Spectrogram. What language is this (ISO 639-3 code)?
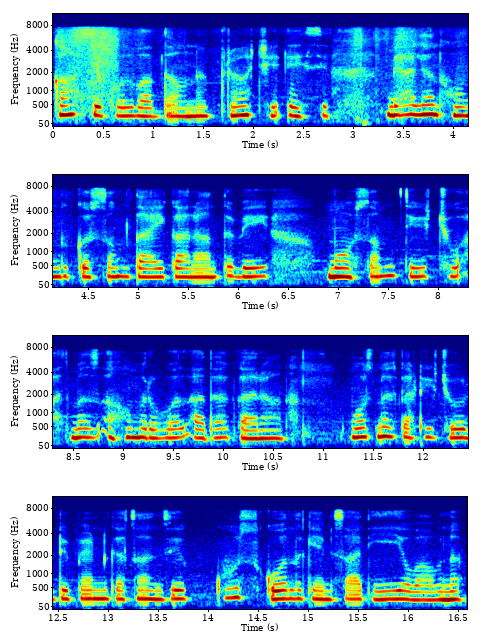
kas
